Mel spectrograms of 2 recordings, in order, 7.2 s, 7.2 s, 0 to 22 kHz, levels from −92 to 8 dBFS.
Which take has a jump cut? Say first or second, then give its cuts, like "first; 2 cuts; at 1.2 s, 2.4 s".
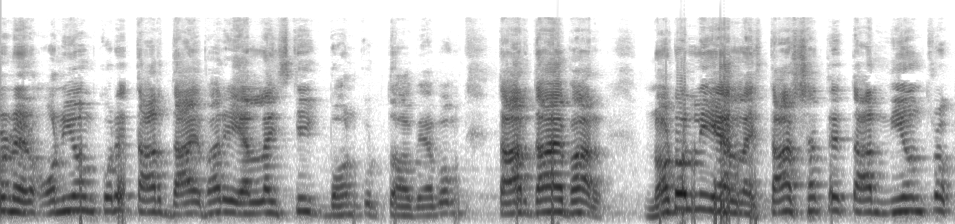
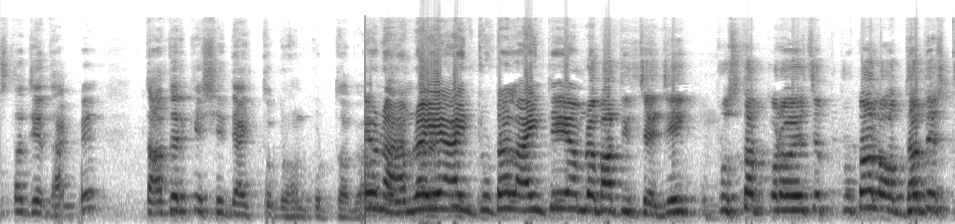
second; 1 cut; at 2.7 s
